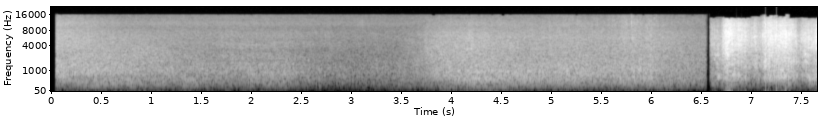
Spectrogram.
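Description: Gentle waves wash onto a sandy shore.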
